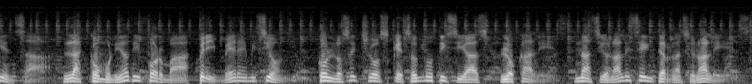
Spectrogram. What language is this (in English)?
Spanish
